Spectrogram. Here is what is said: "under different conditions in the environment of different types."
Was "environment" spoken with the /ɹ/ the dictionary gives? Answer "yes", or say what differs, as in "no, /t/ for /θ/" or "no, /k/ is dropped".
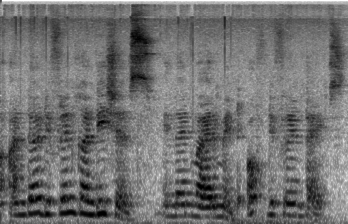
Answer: yes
